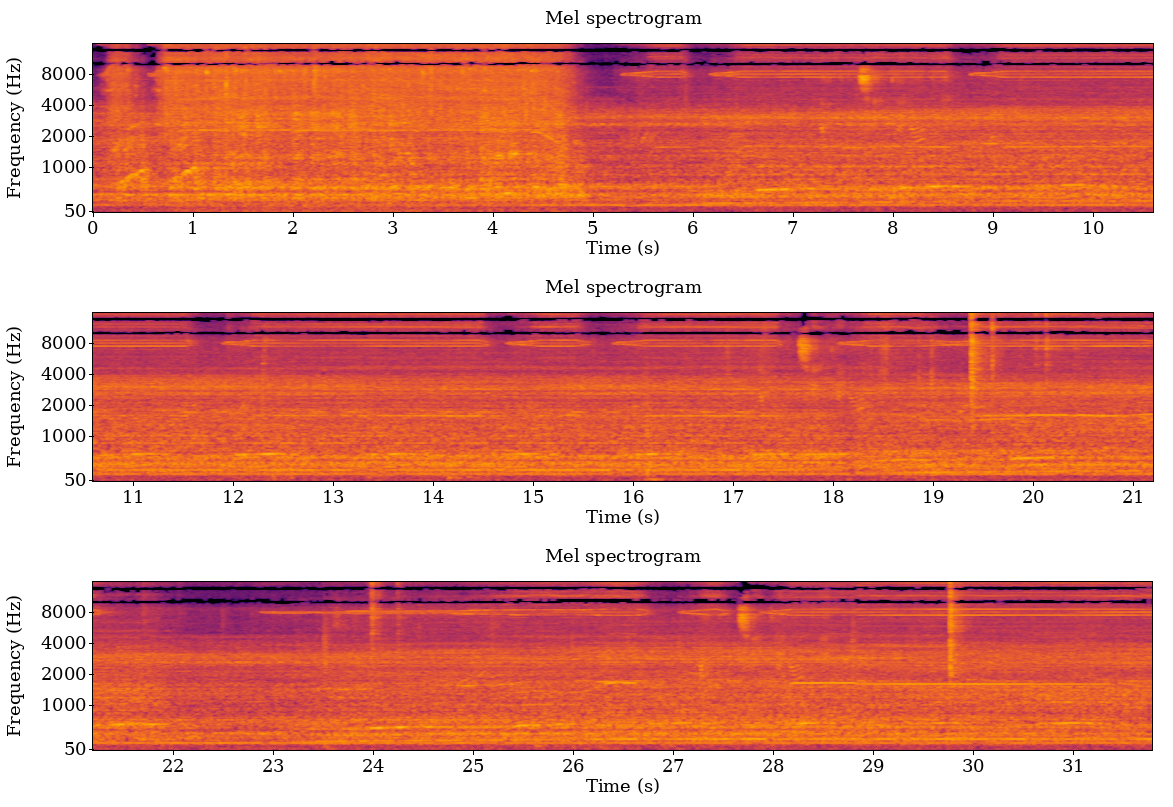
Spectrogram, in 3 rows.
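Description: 1/14-scale hydraulic D11T RC bulldozer running, with the steady mechanical hum of its electric hydraulic pump and drive motors. It is louder for the first few seconds, then settles to a slightly quieter steady hum.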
